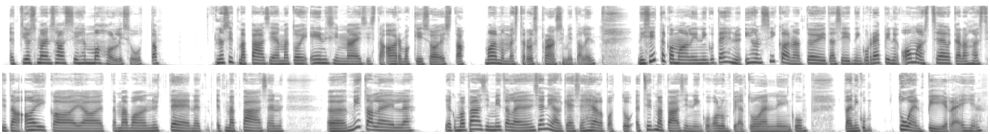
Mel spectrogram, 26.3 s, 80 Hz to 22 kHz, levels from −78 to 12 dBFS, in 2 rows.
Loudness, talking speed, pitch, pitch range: -22 LUFS, 150 wpm, 185 Hz, 165-215 Hz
